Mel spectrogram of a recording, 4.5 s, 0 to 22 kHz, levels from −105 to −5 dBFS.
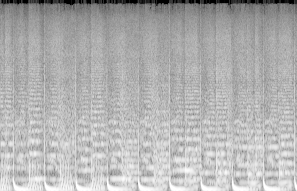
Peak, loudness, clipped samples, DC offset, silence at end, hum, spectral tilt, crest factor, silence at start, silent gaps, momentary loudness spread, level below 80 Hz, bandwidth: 0 dBFS; -8 LUFS; 0.4%; under 0.1%; 0 s; none; -4 dB/octave; 6 dB; 0 s; none; 1 LU; -12 dBFS; over 20 kHz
